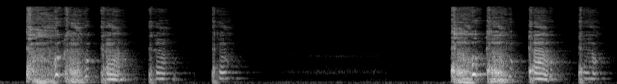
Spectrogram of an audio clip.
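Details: Two bouts of harsh, short, repeated coughs, about five coughs and then four more after a brief quiet pause; coughing fit.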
